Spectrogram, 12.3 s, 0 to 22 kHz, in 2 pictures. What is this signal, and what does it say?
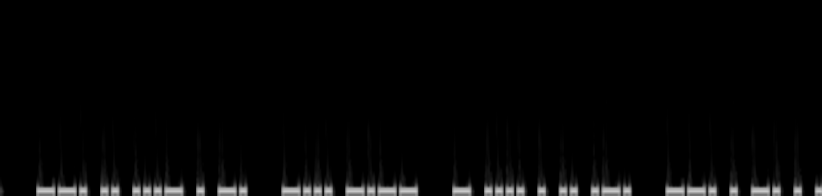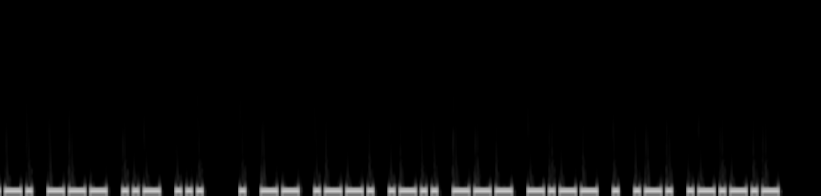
Morse code, heard as a keyed tone, about 30 wpm, 700 Hz. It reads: GIVEN BY THEIR GENEROUS EMPLOYER.
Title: Pangram Challenge v2 - 30wpm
